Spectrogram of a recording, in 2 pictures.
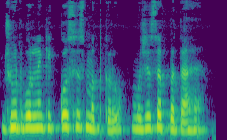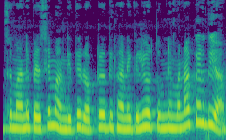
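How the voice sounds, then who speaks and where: A woman's voice: sits high, fairly quick, mellow, close to an everyday voice. A woman voicing a stern young husband in a cartoon story, scolding firmly. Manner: scolding, firm.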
